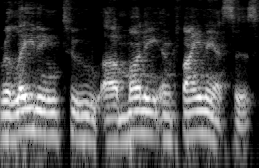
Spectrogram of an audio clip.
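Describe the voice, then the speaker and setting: A man with an American accent, fairly high in pitch, with a dark, mellow tone at a moderate pace. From US South, North Carolina (Greensboro). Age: 60s. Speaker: financial educator, nonprofit founder. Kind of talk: educational talk on video call. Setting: video call.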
